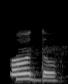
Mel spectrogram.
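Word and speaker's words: 포도: do do Yes po kasi yung diot is nasa middle position kaya letter D po yung pagkabigkas hindi letter T so ulit nga ulit ulit nga Ma'am Jacqueline podo podo yo is grapes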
